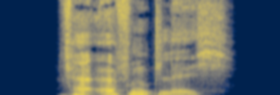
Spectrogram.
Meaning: 1. singular imperative of veröffentlichen 2. first-person singular present of veröffentlichen
- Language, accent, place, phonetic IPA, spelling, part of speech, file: German, Germany, Berlin, [fɛɐ̯ˈʔœfn̩tlɪç], veröffentlich, verb, De-veröffentlich.ogg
